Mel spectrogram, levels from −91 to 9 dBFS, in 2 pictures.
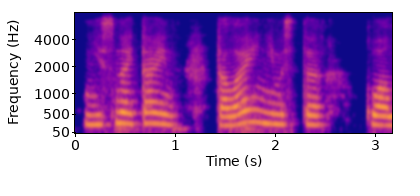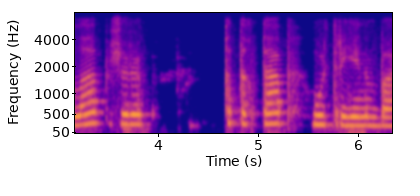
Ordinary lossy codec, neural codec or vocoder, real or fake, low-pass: Opus, 16 kbps; none; real; 7.2 kHz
